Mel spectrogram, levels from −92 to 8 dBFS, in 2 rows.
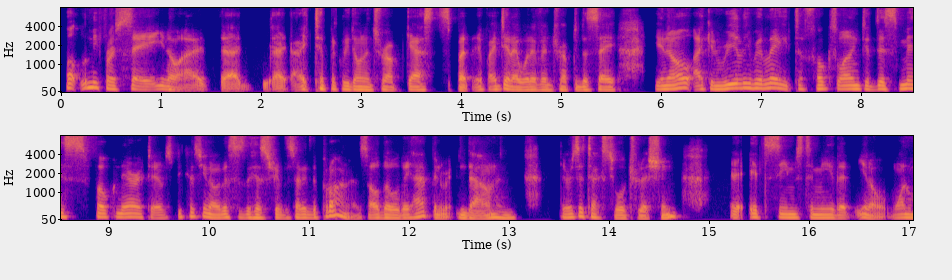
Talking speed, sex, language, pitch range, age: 245 wpm, male, English, 95-120 Hz, 30-49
